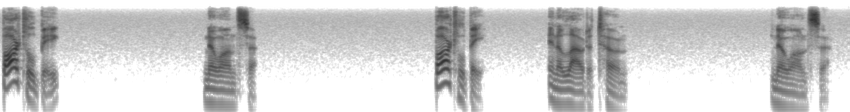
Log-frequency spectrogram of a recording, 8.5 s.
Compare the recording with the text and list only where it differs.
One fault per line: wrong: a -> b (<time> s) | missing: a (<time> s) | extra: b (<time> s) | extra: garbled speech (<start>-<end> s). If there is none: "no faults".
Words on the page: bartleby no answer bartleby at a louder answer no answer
wrong: at -> in (5.5 s)
wrong: answer -> tone (6.0 s)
